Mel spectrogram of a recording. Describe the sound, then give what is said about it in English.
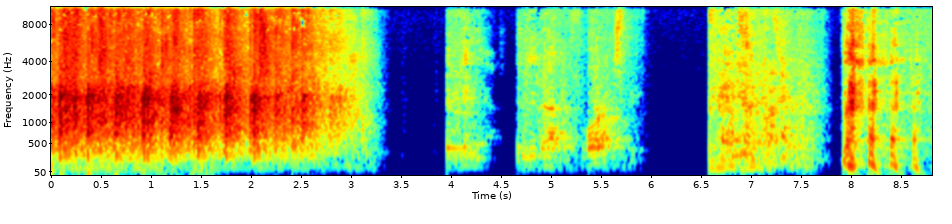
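A First Presbyterian church audience claps in welcome for a guest presenter, a dense, steady burst of applause lasting about three seconds that fades out, followed by a man speaking in short phrases with brief pauses. “I don't normally ask you to clap, but let's give him a First Presbyterian welcome.”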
